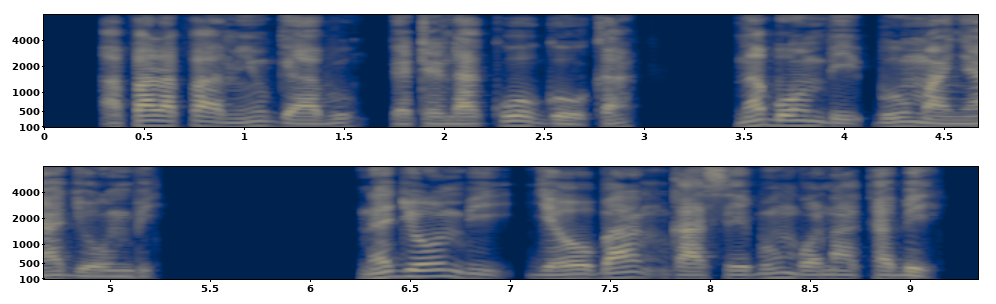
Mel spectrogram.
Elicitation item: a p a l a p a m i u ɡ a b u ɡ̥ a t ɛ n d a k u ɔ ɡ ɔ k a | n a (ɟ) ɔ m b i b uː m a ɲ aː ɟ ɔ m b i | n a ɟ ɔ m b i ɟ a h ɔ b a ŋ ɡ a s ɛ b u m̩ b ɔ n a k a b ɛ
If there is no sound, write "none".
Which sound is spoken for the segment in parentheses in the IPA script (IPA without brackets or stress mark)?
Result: b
